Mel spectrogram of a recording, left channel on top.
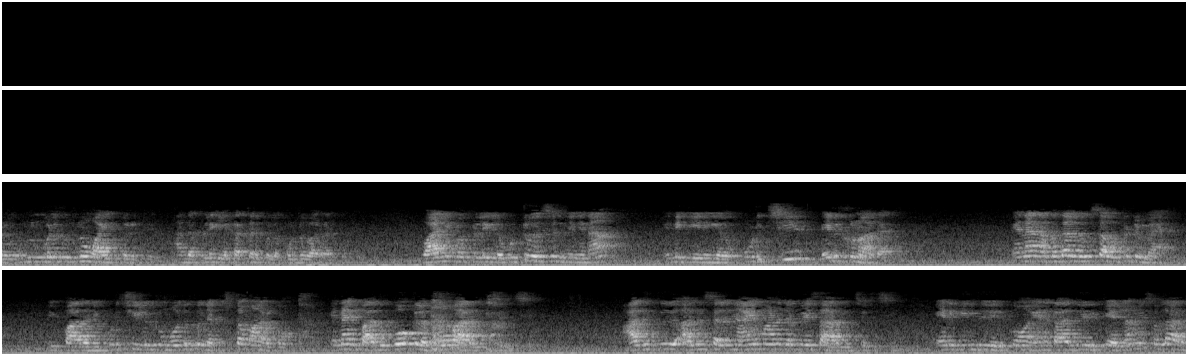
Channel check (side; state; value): left; silent; digital silence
